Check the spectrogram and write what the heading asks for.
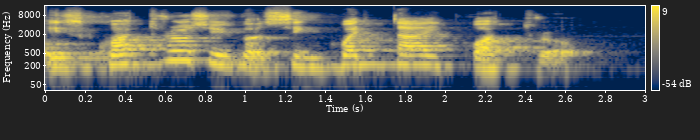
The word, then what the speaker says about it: cincuenta y cuatro: cuatro, so you've got cincuenta y cuatro. So remember, it's cincuenta y cuatro, but when we say it quickly and it all sort of mashes together, we end up with this I sound.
